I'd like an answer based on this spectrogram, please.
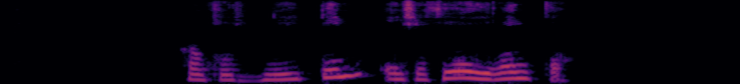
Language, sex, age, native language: Icelandic, female, 40-49, Icelandic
